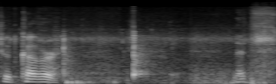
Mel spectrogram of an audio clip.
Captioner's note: knife thumping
